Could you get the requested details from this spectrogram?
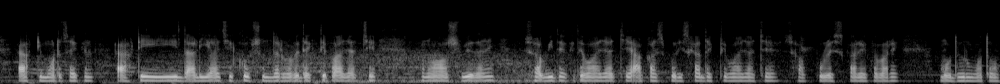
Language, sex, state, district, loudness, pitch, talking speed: Bengali, male, West Bengal, Jhargram, -25 LUFS, 155 Hz, 170 wpm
